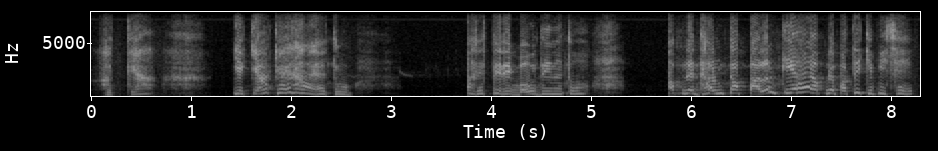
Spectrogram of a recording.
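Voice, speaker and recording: A woman's voice: high voice, expressive, unhurried. An actress playing a pious older mother in a period drama, scolding her grown son with emotional reproach. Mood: bewildered reproach. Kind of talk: Hindi period drama acting.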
